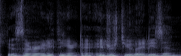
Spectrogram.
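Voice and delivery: normal talking voice

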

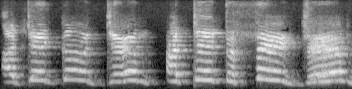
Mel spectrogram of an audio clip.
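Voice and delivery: high, slow, dim-witted voice. Cousin Eddie, having just drawn first blood, calls to Jim in a dim-witted voice. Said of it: "Cousin Eddie, the dumb one, / He knows his cousin isn't the brightest dude, / He knows his cousin isn't the brightest dude".

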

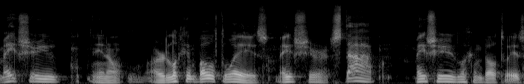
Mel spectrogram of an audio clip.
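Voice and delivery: put-on, mild, urgent calling-out voice. Telling of warning a neighborhood child crossing the street: retelling a yell. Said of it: "And I'm yelling from".

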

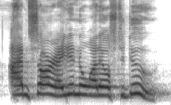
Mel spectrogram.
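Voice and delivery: imitated crying. Telling a story, voicing a crying kid apologizing to a man, imitating tearful apology. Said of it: "He's got tears rolling down his face".

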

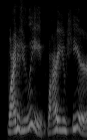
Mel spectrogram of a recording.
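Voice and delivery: plain

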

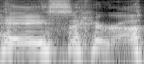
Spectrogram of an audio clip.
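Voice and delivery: high, annoying, pained voice, squeezed out painfully. Describing a nerdy boy character, a speaker does an annoying Jason Funderburker voice. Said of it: "he's got, like, the annoying voice".

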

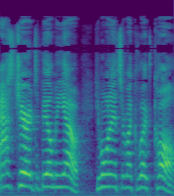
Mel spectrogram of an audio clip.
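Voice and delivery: high-pitched screaming. Retelling a wrong-number phone call, the speaker acts out the caller's scream. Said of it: "She screams".

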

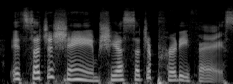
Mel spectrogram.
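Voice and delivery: invented New York Brooklyn voice. Speaker imagines what her mother would say when seeing him, invented Brooklyn mom accent. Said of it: "inventing this like Brooklyn mom".

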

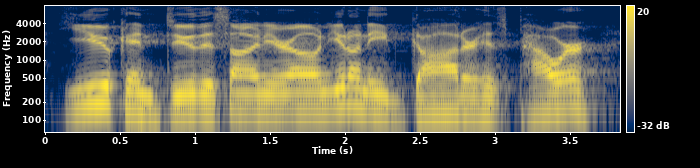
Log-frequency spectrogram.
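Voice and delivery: put-on heavy sarcastic mockery, loud and dripping. Repeating bad advice to a Sunday church audience: put-on dripping sarcasm. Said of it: "the dripping sarcasm".

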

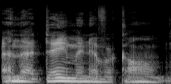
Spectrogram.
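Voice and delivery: loud, wide-ranging mobster movie voice impression.

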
